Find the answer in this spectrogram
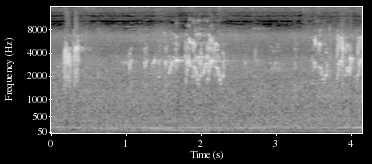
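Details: A sooty-headed bulbul used as a lure sound gives scattered high chirps and short twittering phrases over a steady low hum.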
